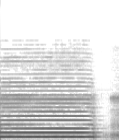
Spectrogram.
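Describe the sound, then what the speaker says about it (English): Violin E string bowed normally, a single steady sustained note with rich overtones, close and loud, ending abruptly after about a second. "the E string, instead of it sounding like this,"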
